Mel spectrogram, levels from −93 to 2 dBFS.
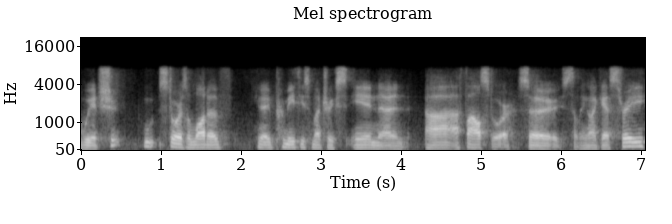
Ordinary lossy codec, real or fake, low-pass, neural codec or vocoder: Opus, 16 kbps; fake; 7.2 kHz; codec, 16 kHz, 0.3 kbps, FocalCodec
